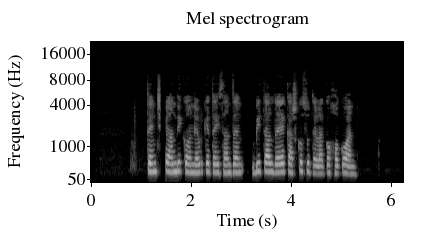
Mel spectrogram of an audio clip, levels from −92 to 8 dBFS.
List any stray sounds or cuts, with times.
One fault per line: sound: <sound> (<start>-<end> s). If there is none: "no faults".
sound: dropout (1.4-1.5 s)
